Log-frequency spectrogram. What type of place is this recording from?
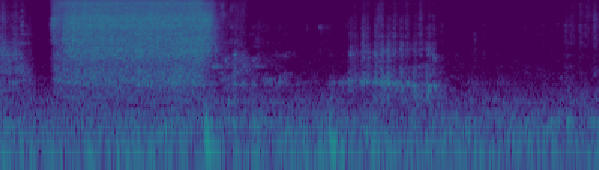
restroom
